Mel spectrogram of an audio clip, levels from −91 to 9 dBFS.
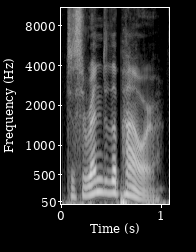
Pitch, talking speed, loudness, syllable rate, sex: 140 Hz, 220 wpm, -15 LUFS, 7.2 syllables/s, male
